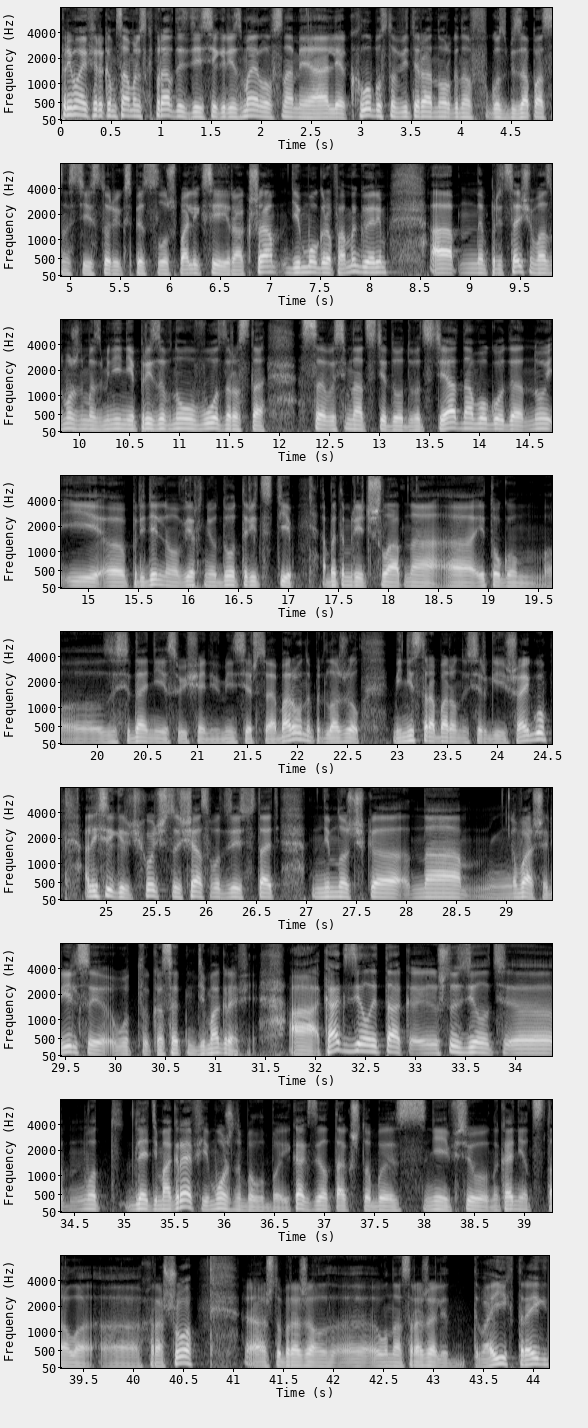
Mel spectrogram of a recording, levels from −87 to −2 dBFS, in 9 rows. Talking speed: 135 wpm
